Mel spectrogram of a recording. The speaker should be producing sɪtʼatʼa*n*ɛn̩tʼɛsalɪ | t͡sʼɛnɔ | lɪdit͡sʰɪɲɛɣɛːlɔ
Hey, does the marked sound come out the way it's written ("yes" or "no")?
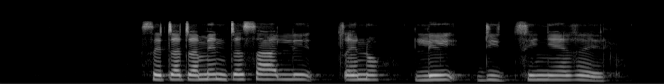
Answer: no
